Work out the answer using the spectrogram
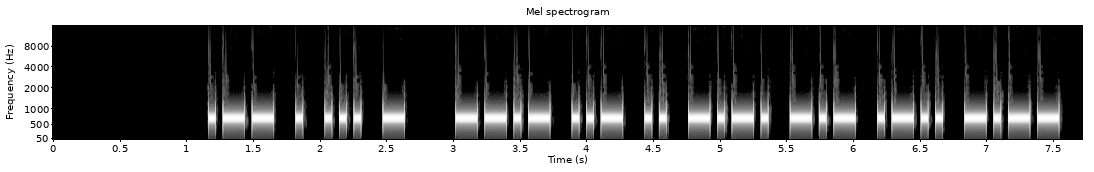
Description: Morse code, heard as a keyed tone, about 22 wpm, 700 Hz. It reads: WEST QUICKLY
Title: Pangram Challenge v2 - 22wpm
